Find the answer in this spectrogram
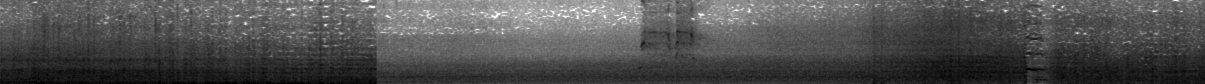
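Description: A train passing at speed, its wheels clattering and rumbling on the rails. It cuts off abruptly a few seconds in. Then an electric suburban train approaches and passes, growing steadily louder.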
